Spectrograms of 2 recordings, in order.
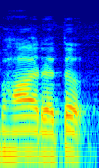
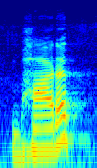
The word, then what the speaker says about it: भारत: इस शब्द से देखिए हम बोल रहे हैं भारत तो इसमें भ आ र अ त अ यह ध्वनियां है लेकिन सामान्य रूप से जब हम बोलते हैं तो अक्सर भारत कह देते हैं भारत कहने से त में जो अ है साउंड वह हट जाता है इसे संस्कृत में दोष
